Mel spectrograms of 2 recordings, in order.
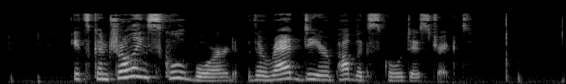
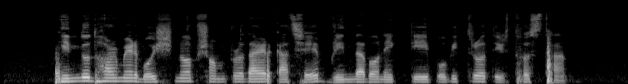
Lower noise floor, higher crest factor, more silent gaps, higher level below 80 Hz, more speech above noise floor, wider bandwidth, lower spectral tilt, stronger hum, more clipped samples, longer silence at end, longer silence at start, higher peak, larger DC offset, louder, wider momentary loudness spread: second, -57 dBFS vs -66 dBFS; about the same, 22 dB vs 24 dB; neither; second, -70 dBFS vs -50 dBFS; second, 31 dB vs 42 dB; about the same, 12 kHz vs 11.5 kHz; second, -1 dB/octave vs -6.5 dB/octave; neither; neither; first, 0.95 s vs 0.6 s; first, 0.7 s vs 0.55 s; second, -6 dBFS vs 0 dBFS; neither; about the same, -25 LUFS vs -24 LUFS; first, 19 LU vs 10 LU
